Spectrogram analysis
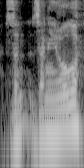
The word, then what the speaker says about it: Zaniolo: now and that is Nicola zanella zaniola that's how you say it and there's been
